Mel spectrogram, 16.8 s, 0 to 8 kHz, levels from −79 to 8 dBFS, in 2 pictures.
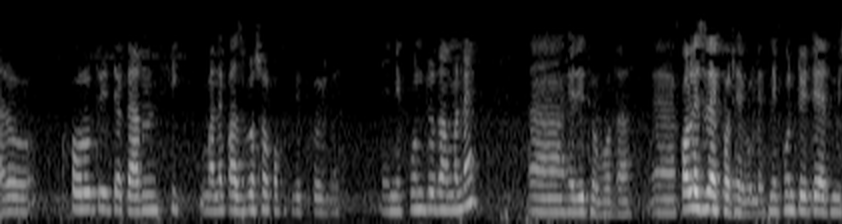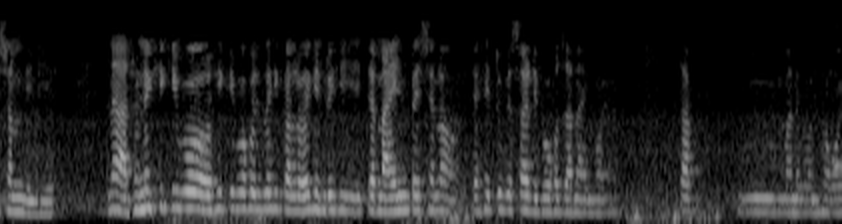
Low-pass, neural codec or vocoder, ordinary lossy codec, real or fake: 7.2 kHz; none; MP3, 24 kbps; real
